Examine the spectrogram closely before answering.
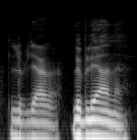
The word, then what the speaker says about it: Ljubljana: capital um i i can't pronounce that for um i'm going to i'm going to try giblance that's the capital of slavery ljubljana ljubljana okay sorry to last slovenian listeners um found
